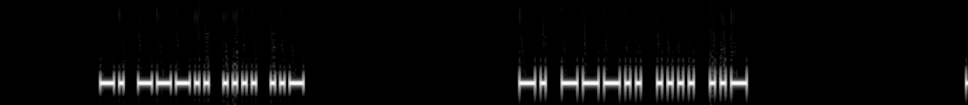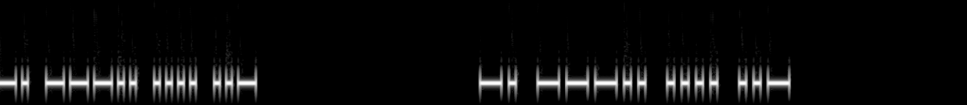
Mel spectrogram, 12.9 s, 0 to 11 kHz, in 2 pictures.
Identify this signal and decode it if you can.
Morse code, heard as a keyed tone, about 34 wpm, 700 Hz. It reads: N8HU N8HU N8HU N8HU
